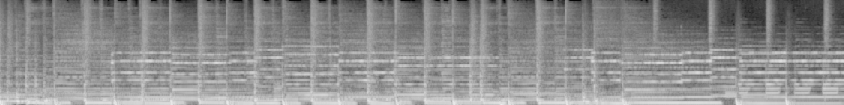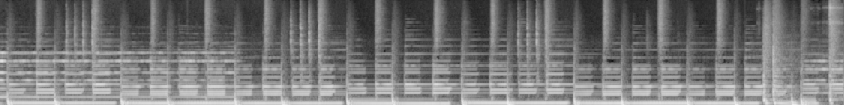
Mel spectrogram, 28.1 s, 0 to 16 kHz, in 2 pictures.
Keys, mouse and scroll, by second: 0.8 middle click, 0.8 scroll down 1, 2.7 F3, 4.2 ctrl+click, 9.5 alt+click, 13.0 middle click, 15.4 middle click, 16.0 alt+middle click, 16.6 alt+middle click, 18.2 ctrl+click, 23.2 middle click, 23.6 middle click, 26.0 ctrl+click.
